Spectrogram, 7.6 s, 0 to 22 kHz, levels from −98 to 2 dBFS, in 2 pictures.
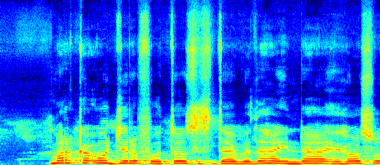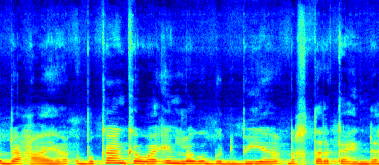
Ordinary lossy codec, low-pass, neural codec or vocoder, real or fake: none; none; vocoder, 44.1 kHz, 128 mel bands, Pupu-Vocoder; fake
